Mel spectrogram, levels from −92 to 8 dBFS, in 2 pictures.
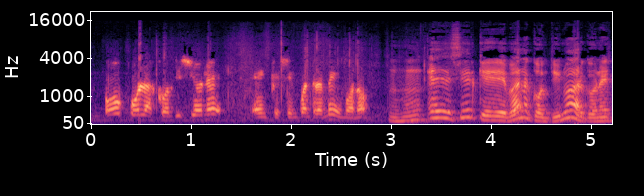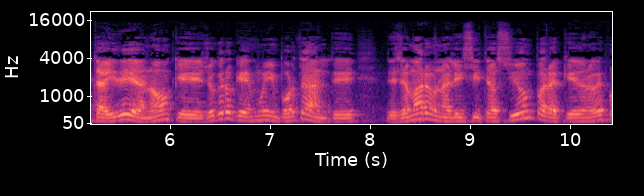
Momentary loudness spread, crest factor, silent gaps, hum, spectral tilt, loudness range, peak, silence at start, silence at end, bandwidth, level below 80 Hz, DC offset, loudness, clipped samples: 10 LU; 18 dB; none; none; -4 dB/octave; 5 LU; 0 dBFS; 0.15 s; 0 s; 15.5 kHz; -66 dBFS; under 0.1%; -17 LUFS; under 0.1%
